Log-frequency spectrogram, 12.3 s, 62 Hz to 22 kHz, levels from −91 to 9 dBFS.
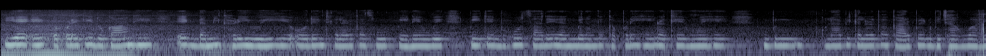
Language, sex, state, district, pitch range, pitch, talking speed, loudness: Hindi, female, Bihar, Madhepura, 185-195 Hz, 190 Hz, 170 wpm, -33 LUFS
